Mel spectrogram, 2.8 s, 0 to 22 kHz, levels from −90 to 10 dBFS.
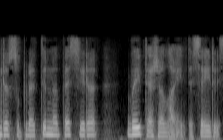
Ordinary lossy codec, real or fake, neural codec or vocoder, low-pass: MP3, 32 kbps; fake; codec, 16 kHz, 0.5 kbps, FunCodec, trained on Chinese and English, 25 frames a second; 7.2 kHz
